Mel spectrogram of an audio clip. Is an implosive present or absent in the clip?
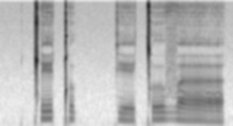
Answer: absent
